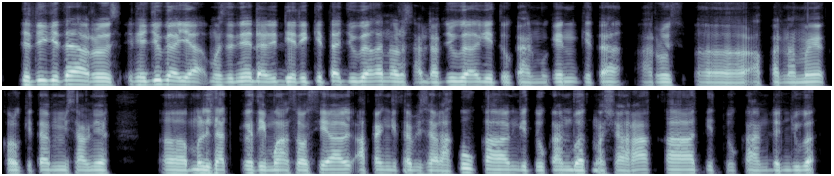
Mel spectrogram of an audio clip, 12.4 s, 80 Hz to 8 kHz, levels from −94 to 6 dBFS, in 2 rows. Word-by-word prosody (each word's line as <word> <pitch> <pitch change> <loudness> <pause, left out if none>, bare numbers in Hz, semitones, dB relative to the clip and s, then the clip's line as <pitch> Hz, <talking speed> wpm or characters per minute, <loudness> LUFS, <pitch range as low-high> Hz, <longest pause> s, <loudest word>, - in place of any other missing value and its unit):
Jadi 140 +1 +4
kita 145 0 +5
harus 130 -2 +3
ini 130 -1 +2
juga 150 -1 +5
ya, 125 -2 +3
maksudnya 120 +2 +1
dari 120 +1 +3
diri 125 -1 +2
kita 130 - +1
juga 125 +1 +2
kan 130 - +2
harus 120 -1 +2
sadar 115 0 -3
juga 125 0 +3
gitu 120 -2 -1
kan. 115 0 -4
Mungkin 120 +2 -2
kita 115 +1 -3
harus, 115 0 -5
eee, 110 -2 -2
apa 115 - -7
namanya, 115 +2 0
kalau 115 -2 -1
kita 120 - -2
misalnya, 120 0 -1 0.4
eee, 120 -1 +2
melihat 120 0 +3
ketimpangan 120 -2 +1
sosial, 130 +2 +2
apa - - -4
yang - - -6
kita - - -4
bisa 110 0 -2
lakukan 125 +2 +1
gitu 115 0 -4
kan 120 - -2
buat 115 -1 +3
masyarakat 120 +3 0
gitu 115 -2 -12
kan 110 0 -5
dan 115 +1 -4
juga, 120 +2 +1
120 Hz, 205 wpm, -15 LUFS, 115-125 Hz, 0.4 s, kita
